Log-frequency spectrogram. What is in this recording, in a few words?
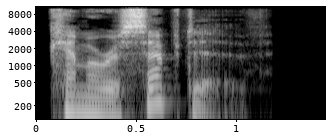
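"chemoreceptive", British English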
